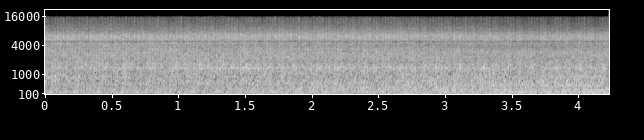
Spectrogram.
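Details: 2004.5 Duramax 6.6 LLY diesel idling with an intermittent loose, uneven clatter and a faint whistle, a rough idle; it persists despite a new fuel filter and air filter, a cleaned MAF, and greased injector connectors.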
